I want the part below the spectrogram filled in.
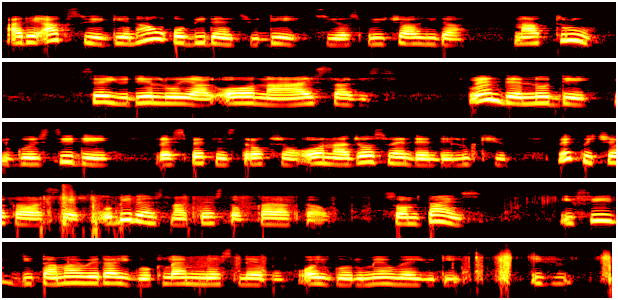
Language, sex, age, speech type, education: Nigerian Pidgin, female, 15-29, spontaneous, tertiary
